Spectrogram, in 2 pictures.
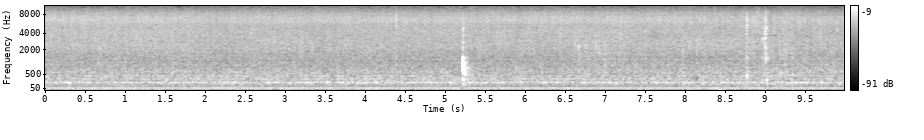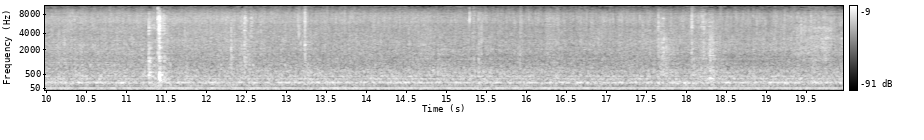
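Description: Salisbury steak patties sizzle and fry in a pan just after being flipped, a steady, moderately quiet crackling hiss with a few sharp pops scattered throughout.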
